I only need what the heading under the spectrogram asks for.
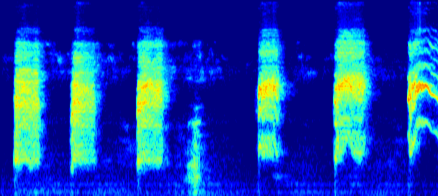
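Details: Three captive green Pakistani parrots talking: a string of short, harsh, raspy squawked syllables, each about a quarter second long, separated by brief silences, ending on a higher, more tonal squeak.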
